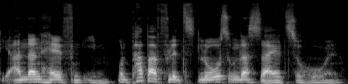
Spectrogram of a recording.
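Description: Casting: Erzähler, Mann, ruhig und klar, Kinderbibel-Hörbuch. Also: male voice, fairly low pitch, a little fast, darkish tone, slightly rough. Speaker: narrator. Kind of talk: children's Bible story narration.

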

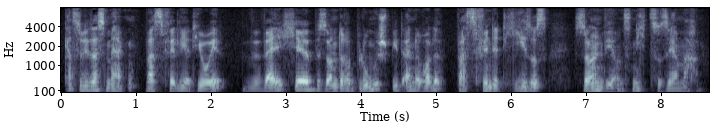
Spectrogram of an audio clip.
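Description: A man's voice: lowish voice, unhurried, dark tone. Male pastor, friendly children's host and storyteller. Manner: friendly, addresses children directly. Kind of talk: children's church audio and storytelling.

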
